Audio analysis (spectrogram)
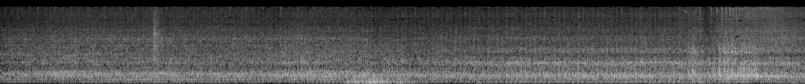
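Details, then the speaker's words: Toyota Camry 2010, 2AZ-FE engine: cold start idle in neutral, D or R, gives a loose gravelly "grkrkrk" rattle from the oil pan area, fading as the engine warms; confirmed worn, loose balancer shaft once removed. "Oke jadi bunyinya bunyi kasar di area bawah ya Bunyi gerak gitu nah ini mesinnya udah mulai panas jadi bunyinya sedikit berkurang karena Tadi udah sempat kita nyalain ya ciri khas dari balancer shop itu bunyinya pada saat awal mesin hidup"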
